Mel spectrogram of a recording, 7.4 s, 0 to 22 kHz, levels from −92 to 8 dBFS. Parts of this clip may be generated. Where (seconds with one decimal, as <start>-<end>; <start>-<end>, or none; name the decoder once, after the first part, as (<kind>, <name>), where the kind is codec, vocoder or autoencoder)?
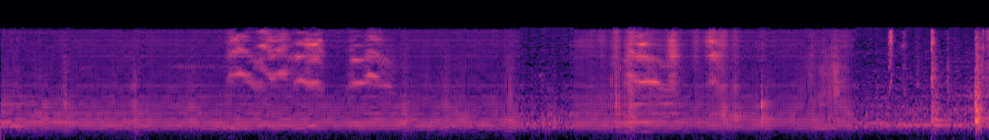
0.0-3.9 (vocoder, BigVGAN v2); 4.3-6.4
